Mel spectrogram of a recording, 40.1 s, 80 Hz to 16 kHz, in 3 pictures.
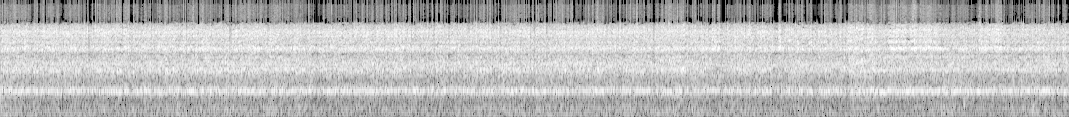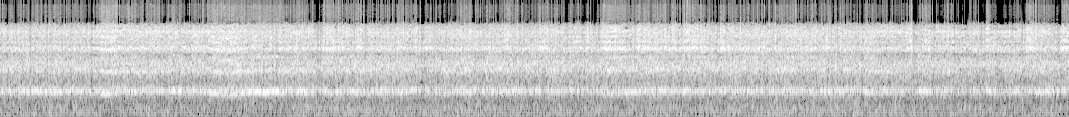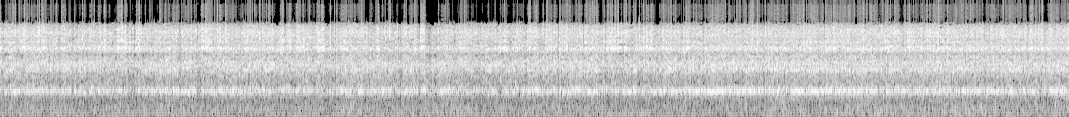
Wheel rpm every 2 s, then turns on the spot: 230, 240, 230, 230, 230, 230, 230, 230, 230, 230, 230, 230, 230, 240, 230, 230, 230, 230, 230, 230.
none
